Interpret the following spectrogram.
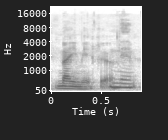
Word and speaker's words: Nijmegen: I don't want to say the name because I'm going to pronounce it wrong. It's Nijmegen.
